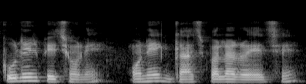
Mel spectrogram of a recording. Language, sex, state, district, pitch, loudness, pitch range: Bengali, male, Tripura, West Tripura, 125 Hz, -20 LUFS, 115-145 Hz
